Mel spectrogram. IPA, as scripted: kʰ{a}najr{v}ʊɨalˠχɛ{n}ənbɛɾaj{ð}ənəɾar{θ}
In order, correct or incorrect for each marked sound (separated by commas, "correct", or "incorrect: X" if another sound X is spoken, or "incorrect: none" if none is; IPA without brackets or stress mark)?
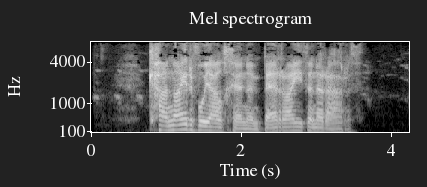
correct, correct, correct, correct, incorrect: ð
